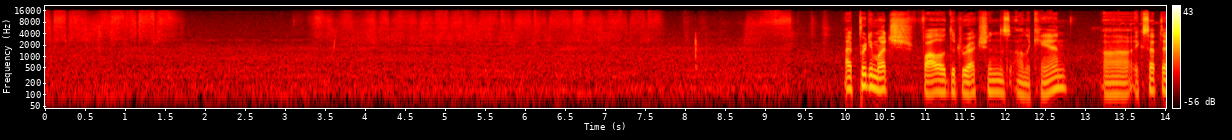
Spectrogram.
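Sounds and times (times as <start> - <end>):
gloved hand rubbing wood: 0.0 - 1.7, 3.4 - 7.8, 8.8 - 9.4.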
